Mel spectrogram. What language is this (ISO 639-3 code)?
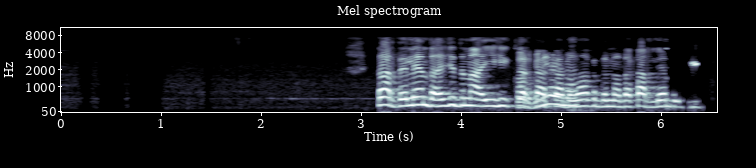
pan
